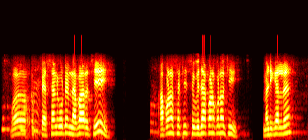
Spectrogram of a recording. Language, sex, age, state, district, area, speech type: Odia, male, 45-60, Odisha, Sambalpur, rural, conversation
